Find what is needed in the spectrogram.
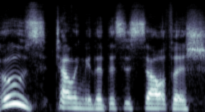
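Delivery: plain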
